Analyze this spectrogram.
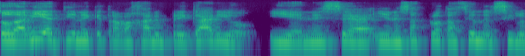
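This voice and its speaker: Here is a woman with a plain, everyday voice. She talks at a fairly quick pace with fairly even intonation. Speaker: lawyer and activist. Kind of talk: panel talk. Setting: video call.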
